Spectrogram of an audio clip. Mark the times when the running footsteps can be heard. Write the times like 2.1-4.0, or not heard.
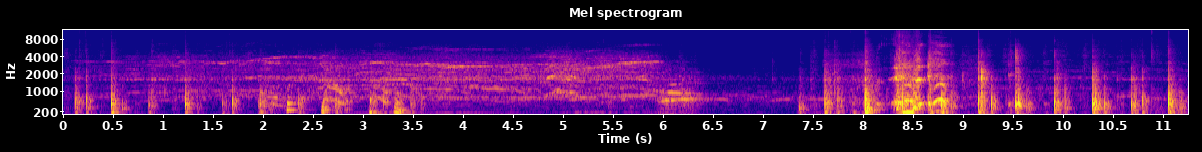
0.0-3.7, 7.3-11.2.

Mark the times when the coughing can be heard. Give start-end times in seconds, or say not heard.
1.9-3.5, 7.6-9.5.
